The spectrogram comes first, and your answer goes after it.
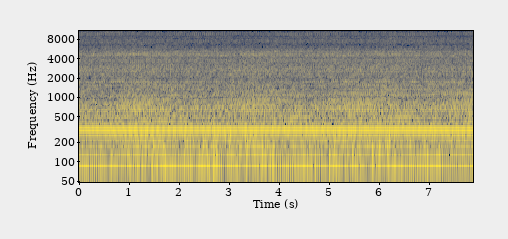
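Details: Air compressor restarted at about 20-27 psi after resealing a leaking fitting with thread paste: continuous steady drone with a fixed mid-pitched tone and no knocking or hissing bursts. Runs evenly.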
